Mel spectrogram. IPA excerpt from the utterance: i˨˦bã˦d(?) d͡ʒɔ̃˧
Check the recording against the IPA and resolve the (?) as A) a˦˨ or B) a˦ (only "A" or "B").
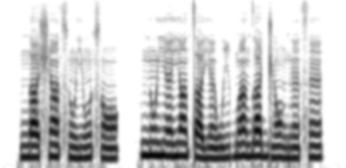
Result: B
